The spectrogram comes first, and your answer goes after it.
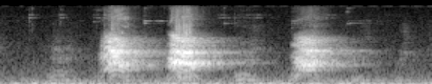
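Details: Two-month-old Sheltie puppy indoors, chasing a two-year-old child around a coffee table for his stuffed toy dog head; three sharp, high yapping barks in quick succession, the second loudest, roughly half a second apart.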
